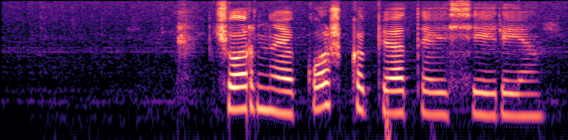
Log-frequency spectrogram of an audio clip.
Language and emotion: Russian, neutral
